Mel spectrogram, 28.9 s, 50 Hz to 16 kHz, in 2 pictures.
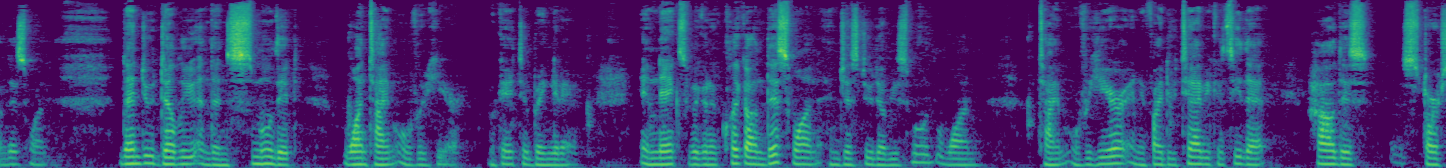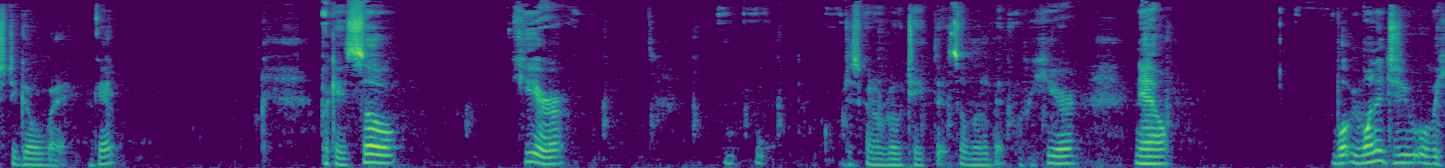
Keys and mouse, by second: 4.2 middle click, 6.3 middle click, 11.0 middle click, 12.4 middle click, 16.1 middle click, 18.4 middle click, 21.8 middle click, 26.2 middle click.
